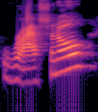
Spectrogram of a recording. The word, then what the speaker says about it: rational: a reason or explanation these words are pronounced very similarly but the stress is going to be a little different so let's focus on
